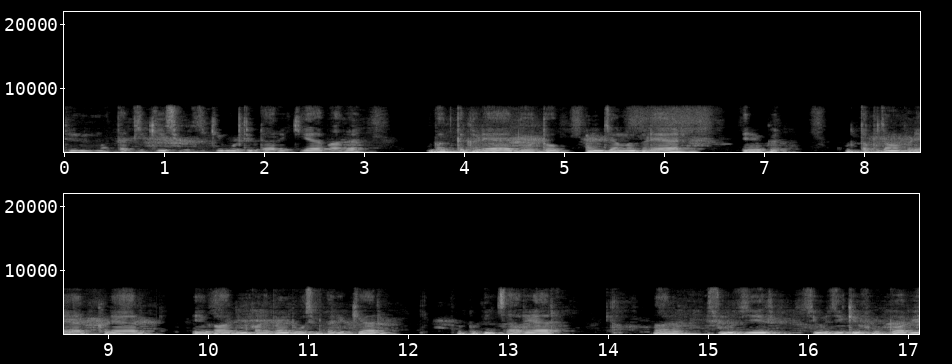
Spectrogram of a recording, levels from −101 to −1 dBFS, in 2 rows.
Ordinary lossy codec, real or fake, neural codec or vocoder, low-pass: none; real; none; 7.2 kHz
